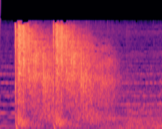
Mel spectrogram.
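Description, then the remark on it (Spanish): Two loud, sharp gunshots crack out about a second apart during a staged film shootout between a gang and police in a small space, using muzzle flashes instead of live bullets, followed by a dense, reverberant roar that lingers and slowly fades. No voices are heard. “Steve creará un tiroteo complejo entre la pandilla Barrow y la policía”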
